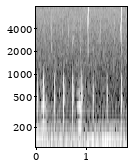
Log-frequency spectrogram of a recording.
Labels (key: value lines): label: biophony, knock croak
recorder: SoundTrap 300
